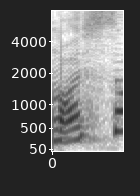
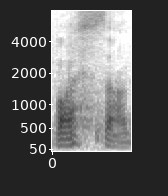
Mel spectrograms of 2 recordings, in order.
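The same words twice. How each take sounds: First: The pitch rises at the end. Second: The pitch falls at the end.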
